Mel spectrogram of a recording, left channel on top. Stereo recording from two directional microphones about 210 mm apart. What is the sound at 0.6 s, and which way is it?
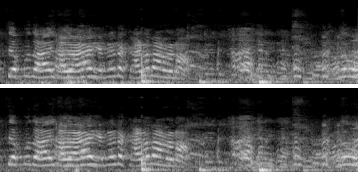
A woman's voice, 10° right (ahead or behind).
